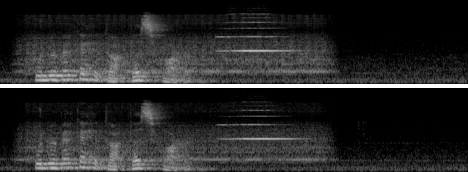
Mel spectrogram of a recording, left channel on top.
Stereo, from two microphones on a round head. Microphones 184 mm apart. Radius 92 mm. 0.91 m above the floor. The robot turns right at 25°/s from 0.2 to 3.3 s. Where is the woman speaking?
50° right, 0.6 m; by 2.0 s 5° right, 0.6 m.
